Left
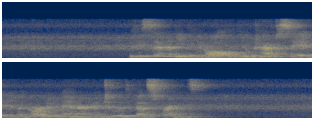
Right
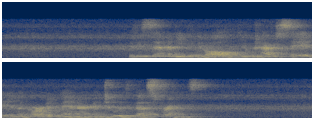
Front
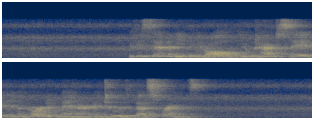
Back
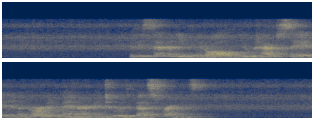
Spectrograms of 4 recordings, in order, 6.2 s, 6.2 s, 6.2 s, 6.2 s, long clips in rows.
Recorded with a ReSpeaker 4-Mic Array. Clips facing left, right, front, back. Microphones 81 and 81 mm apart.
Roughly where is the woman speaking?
Ahead.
